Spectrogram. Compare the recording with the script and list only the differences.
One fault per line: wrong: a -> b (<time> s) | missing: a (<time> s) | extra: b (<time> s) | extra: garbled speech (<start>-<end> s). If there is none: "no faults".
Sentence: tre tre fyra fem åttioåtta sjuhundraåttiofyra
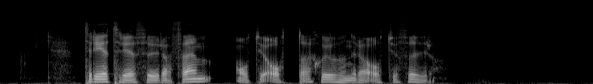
no faults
